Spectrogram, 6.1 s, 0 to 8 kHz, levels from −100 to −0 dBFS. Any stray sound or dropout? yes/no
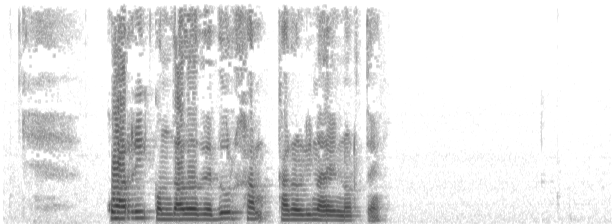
no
